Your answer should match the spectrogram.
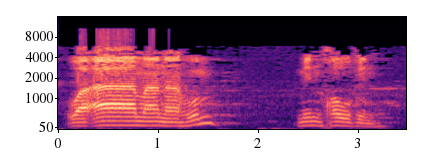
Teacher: Mim sukun diidghamkan ke dalam huruf yang sama yaitu mim. Mim bila bertemu dengan mim maka diidghamkan. · Term: idgham sempurna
